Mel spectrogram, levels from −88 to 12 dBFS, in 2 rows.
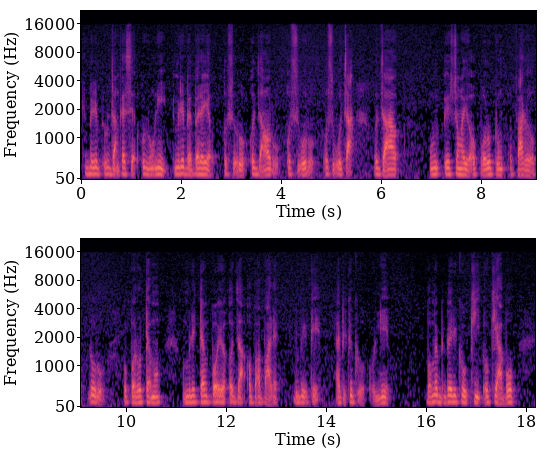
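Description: Across the whole clip the speech carries overdone noise removal. A noise reducer set far too aggressively is switching individual frequency bands down whenever their level sits close to its noise estimate, so the pauses collapse into near silence dotted with brief chirping specks. Softer parts of the voice are stripped with the noise. Unlike a noise gate, which mutes everything at once, the damage here is scattered band by band.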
